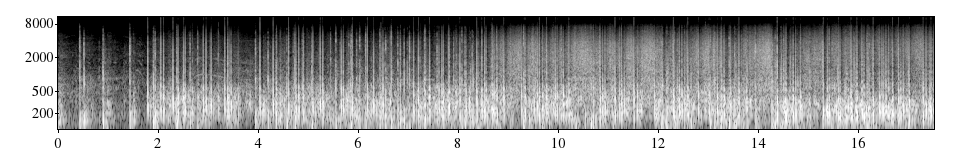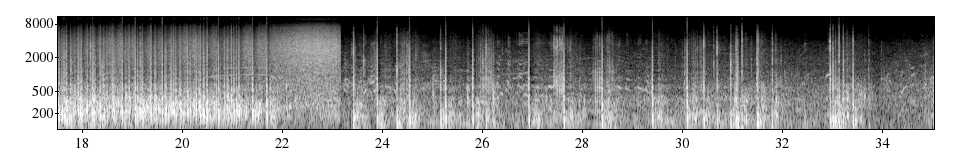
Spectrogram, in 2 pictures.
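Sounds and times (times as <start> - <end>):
fireworks rapid bangs: 0.0 - 32.2, 32.9 - 33.9.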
